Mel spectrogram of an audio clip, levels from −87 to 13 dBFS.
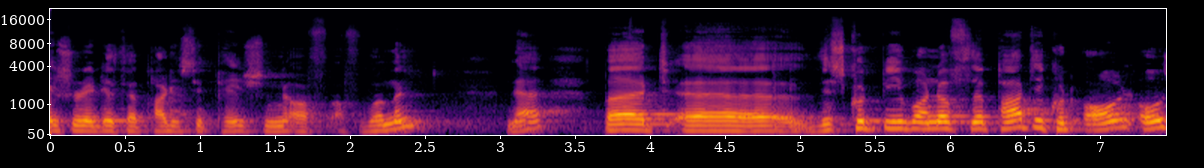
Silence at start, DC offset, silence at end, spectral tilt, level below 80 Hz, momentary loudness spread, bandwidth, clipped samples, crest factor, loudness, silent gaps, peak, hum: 0 s; under 0.1%; 0 s; -7.5 dB/octave; -68 dBFS; 14 LU; 12 kHz; under 0.1%; 16 dB; -17 LUFS; none; 0 dBFS; none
